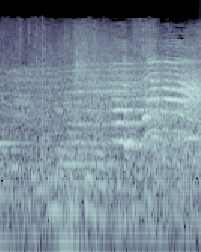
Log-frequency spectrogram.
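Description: Background chatter of children's voices in a gym hall, several voices overlapping, with a high-pitched child's voice rising out of it near the end.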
